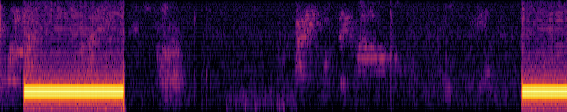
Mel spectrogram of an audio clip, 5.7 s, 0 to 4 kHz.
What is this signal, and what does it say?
Ringback tone (Europe, 425 Hz), with speech.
